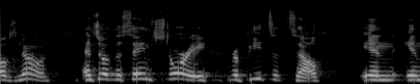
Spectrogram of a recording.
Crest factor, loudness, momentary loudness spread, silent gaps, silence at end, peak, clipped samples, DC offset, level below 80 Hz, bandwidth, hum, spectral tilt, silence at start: 16 dB; -31 LUFS; 9 LU; none; 0 s; -14 dBFS; under 0.1%; under 0.1%; -76 dBFS; 14 kHz; none; -4.5 dB/octave; 0 s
